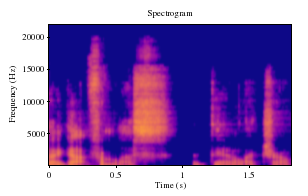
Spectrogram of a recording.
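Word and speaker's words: Danelectro: And uh I said, "What's with this Danny Electro guitar?" He's like, "It's pronounced Dan Electro."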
